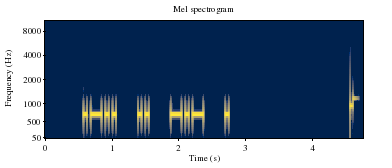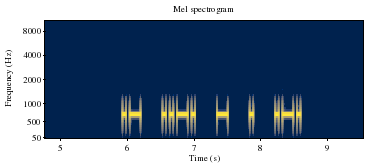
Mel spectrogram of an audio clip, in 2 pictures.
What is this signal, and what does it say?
Morse code, heard as a keyed tone, about 22 wpm, spaced as for 16 wpm, 690 Hz. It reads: LIKE AFTER
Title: 2x Character Spacing - Top 300 Words - 22wpm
